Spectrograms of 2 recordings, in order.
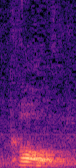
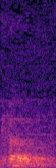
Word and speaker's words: cold: ɒʊ ], ‘told’ , ‘cold’ rather than , ‘gold’ rather than , ‘whole’ rather than .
